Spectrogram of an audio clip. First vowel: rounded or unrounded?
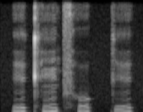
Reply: unrounded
